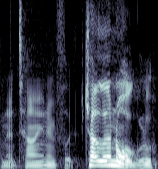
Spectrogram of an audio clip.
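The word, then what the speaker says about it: Çalhanoğlu: Kalinoglu. – Chalhanoglu. – You're right. C is J in Turkish.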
